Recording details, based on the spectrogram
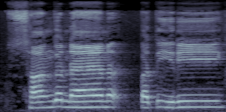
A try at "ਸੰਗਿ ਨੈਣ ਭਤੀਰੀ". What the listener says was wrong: ਹਾਂਜੀ, ਪਾਵ ਮਲੋਵਾਓ, ਇਥੇ ਵਿਸਰਾਮ, ਸੰਗ ਨੈਣ ਭਾਤੀਰੀ। ਭਤੀਰੀ ਧੱਦਾ ਨਹੀਂ ਵਿੱਚ ਲਾ ਦੇਣਾ ਤੱਤੇ ਦੀ ਜਗ੍ਹਾ, ਯਾਨੀ ਮਿਹਨਤ ਨਾਲ ਹੀ ਸ਼ੁੱਧ ਕਰਨਾ। ਭਾਤੀਰੀ ਭਾਤੀਰੀ ਇਕੱਠਾ, ਪਤੀਰੀ ਨਹੀਂ ਕਹਿਣਾ ਹੈ।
